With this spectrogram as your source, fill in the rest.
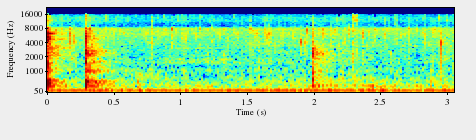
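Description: Ginger and garlic sizzle in a hot pan with spices for a Kashmiri chicken masala, a steady close frying hiss broken by a couple of sharp stirring clicks, with no talking.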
